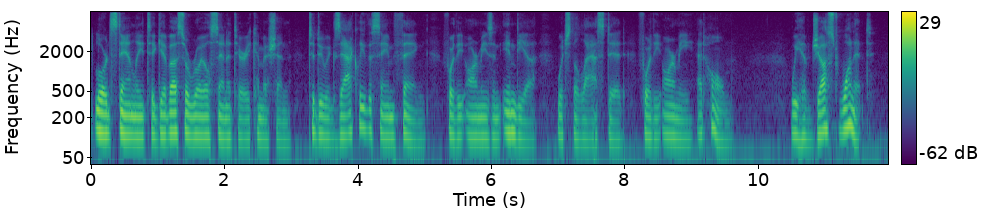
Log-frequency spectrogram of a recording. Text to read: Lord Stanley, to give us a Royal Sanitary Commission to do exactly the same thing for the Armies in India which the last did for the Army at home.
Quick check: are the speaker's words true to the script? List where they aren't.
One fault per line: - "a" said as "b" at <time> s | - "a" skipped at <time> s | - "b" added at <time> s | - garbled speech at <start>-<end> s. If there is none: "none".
- "We have just won it" added at 10.5 s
